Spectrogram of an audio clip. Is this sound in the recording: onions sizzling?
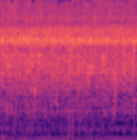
yes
